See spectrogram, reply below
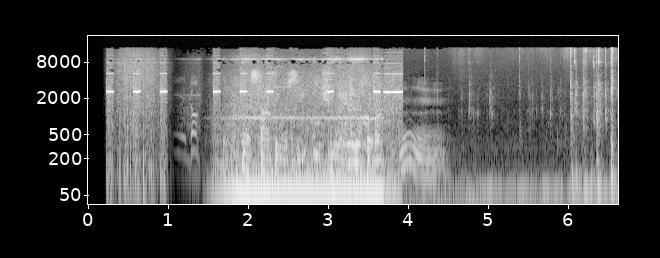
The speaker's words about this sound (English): I've spent the day writing emails to my friends and family back on Earth.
